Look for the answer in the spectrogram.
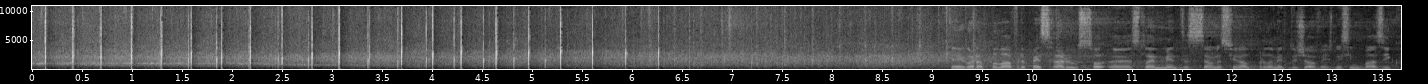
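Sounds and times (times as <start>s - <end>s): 
audience applause: 0.0s - 10.0s
speech: 9.2s - 13.6s.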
